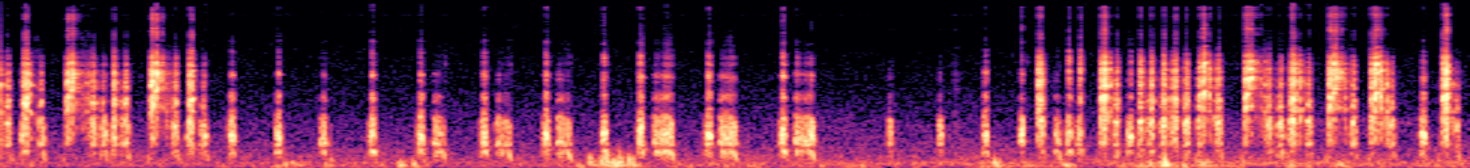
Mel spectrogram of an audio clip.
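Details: Out in the wild, a partridge utters dense series of harsh, clipped clucks, sparse at first and then thickening into a fast, chattering volley toward the end, with low rumbling underneath.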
